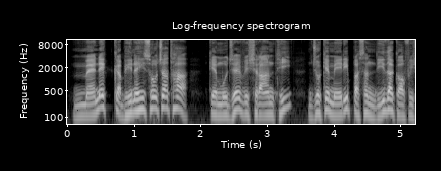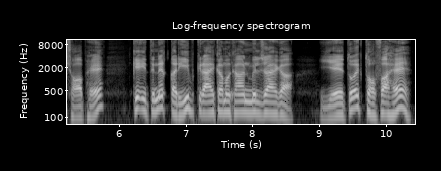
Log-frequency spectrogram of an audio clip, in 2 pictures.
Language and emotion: Urdu, surprised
